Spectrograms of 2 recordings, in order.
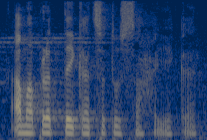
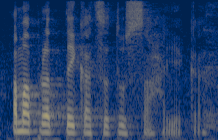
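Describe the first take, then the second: Both takes have the same delivery.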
